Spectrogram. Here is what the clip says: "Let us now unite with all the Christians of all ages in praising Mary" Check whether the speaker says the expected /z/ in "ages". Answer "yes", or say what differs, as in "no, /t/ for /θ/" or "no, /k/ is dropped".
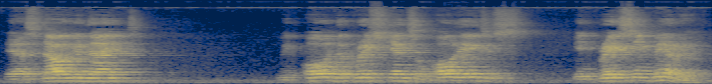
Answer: no, /s/ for /z/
